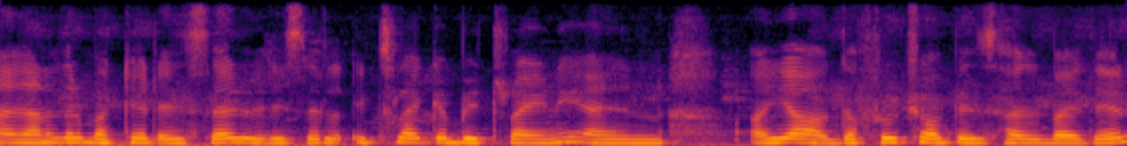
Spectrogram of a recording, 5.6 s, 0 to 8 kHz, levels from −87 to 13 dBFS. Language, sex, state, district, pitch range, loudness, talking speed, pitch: English, female, Chandigarh, Chandigarh, 215-235 Hz, -14 LUFS, 180 wpm, 225 Hz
